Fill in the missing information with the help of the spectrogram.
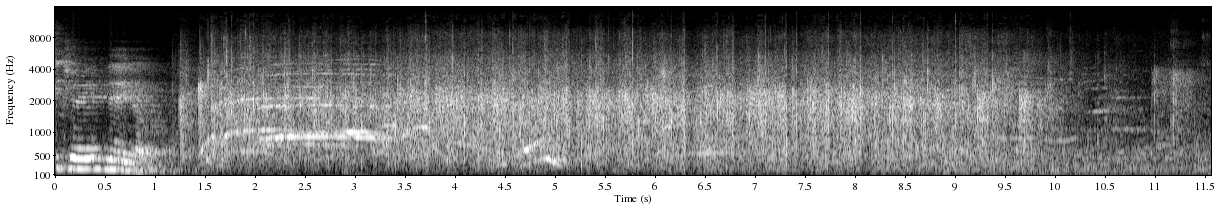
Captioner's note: applause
